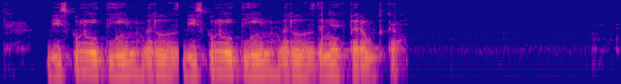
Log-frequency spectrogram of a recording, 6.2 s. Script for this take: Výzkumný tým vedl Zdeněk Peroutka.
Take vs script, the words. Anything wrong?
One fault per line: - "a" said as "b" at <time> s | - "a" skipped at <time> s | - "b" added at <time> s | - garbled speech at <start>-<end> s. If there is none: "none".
- "výzkumný tým vedl" added at 1.8 s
